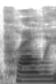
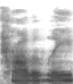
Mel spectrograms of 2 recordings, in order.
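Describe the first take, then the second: First: The word is shortened, with syllables dropped. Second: The word is said in full, every syllable. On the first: "I also like to say probably" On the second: "instead of probably"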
